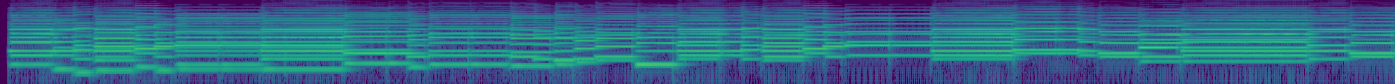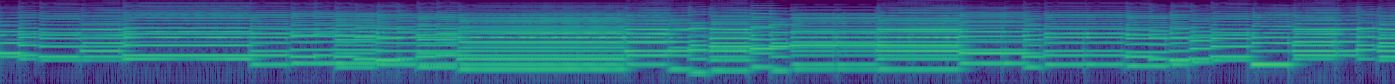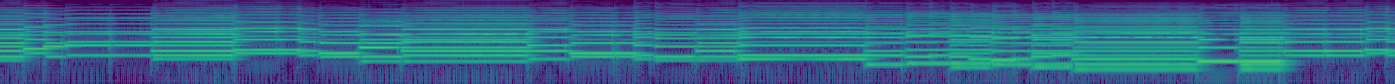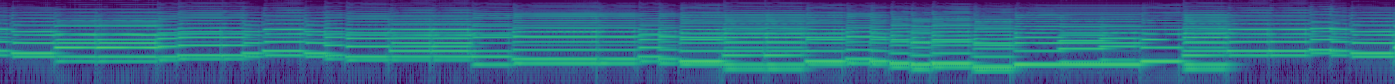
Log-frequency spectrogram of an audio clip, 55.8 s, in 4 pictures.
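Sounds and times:
folk walking tune: 0.1s - 55.7s.

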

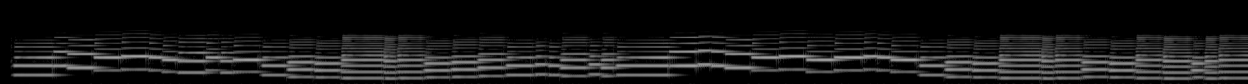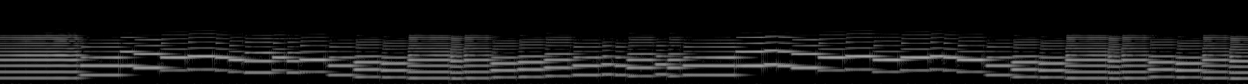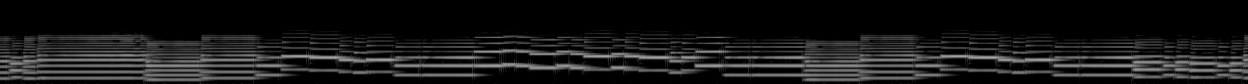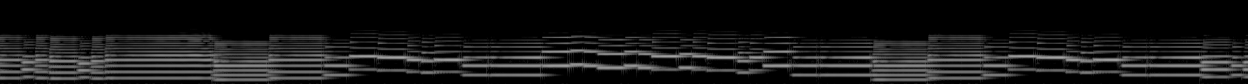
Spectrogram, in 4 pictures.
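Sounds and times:
polska folk dance tune: 0.1s - 49.9s.

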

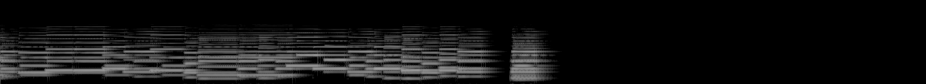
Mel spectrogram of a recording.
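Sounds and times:
two-part polska dance tune: 0.0s - 5.6s.

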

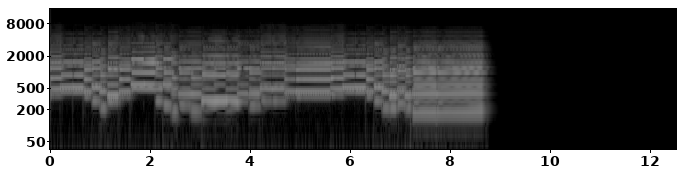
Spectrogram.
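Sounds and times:
polska folk tune: 0.0s - 8.9s.

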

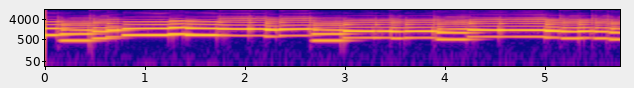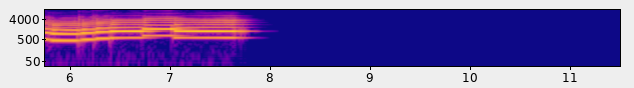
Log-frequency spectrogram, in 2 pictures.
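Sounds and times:
polka music: 0.0s - 7.8s.

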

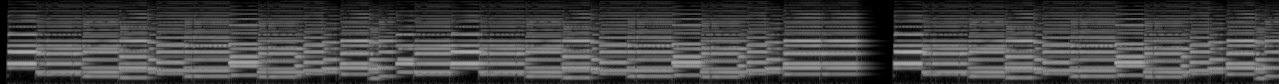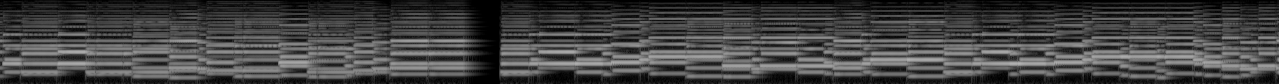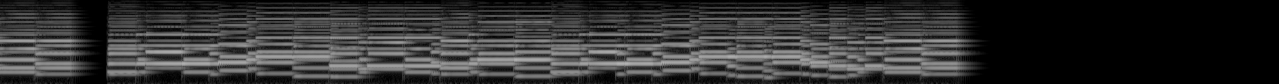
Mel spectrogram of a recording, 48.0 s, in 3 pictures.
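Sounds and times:
hambo polska dance tune: 0.1s - 44.1s.

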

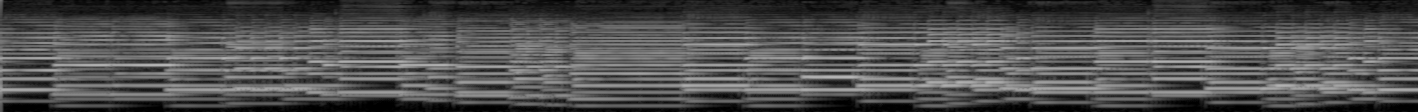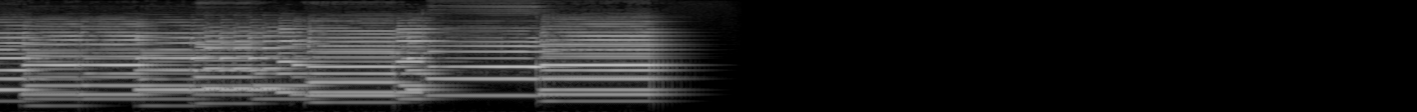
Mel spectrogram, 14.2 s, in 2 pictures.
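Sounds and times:
two-part slangpolska: 0.0s - 10.5s.

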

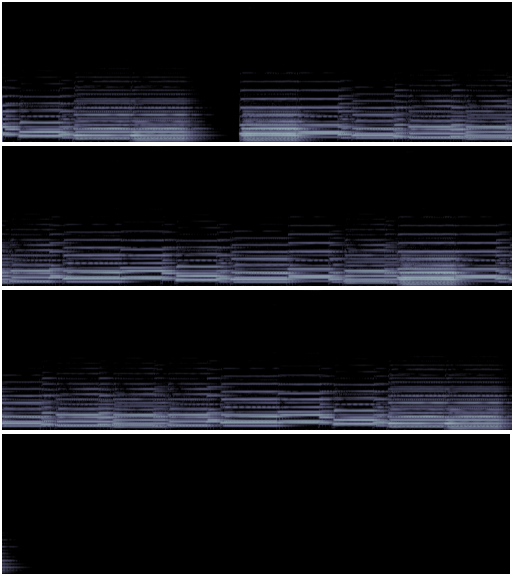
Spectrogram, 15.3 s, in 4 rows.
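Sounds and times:
langdans folk dance music: 0.0s - 11.5s.

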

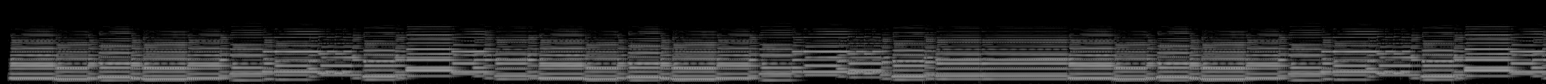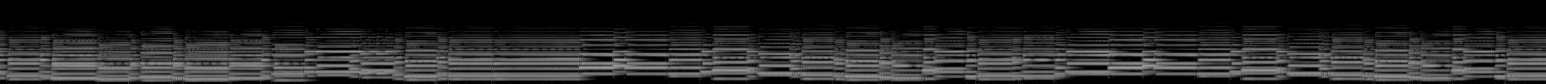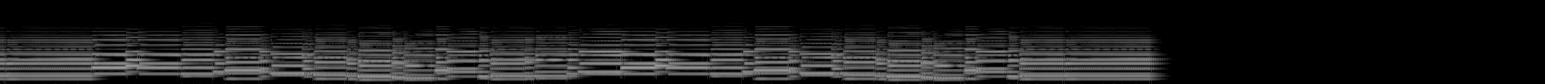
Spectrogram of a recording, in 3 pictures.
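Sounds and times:
hambo polska folk dance tune: 0.1s - 42.6s.

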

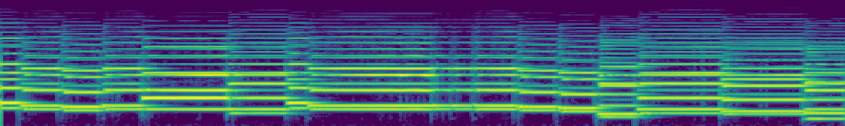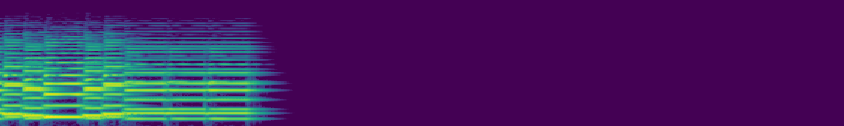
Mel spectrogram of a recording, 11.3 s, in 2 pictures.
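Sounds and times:
polka music: 0.0s - 7.4s.

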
